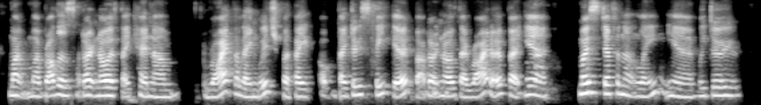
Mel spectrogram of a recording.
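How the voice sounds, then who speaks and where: A woman with an Australian accent, medium pitch, ordinary pitch variation and a somewhat breathy quality. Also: moderate pace. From Tasmania, Australia. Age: 40s. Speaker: mother of nine, government services worker. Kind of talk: interview answer.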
